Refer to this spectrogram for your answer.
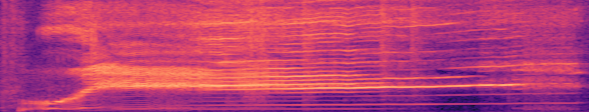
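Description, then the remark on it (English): A voice imitates the rusty hinges of a gate creaking as the gate is pushed: a single long, strained squeal that rises sharply in pitch, then holds a loud, thin, whining tone for a couple of seconds before cutting off. “All right, so you start pushing on the gate, and the hinges are pretty rusty, and you just hear...”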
